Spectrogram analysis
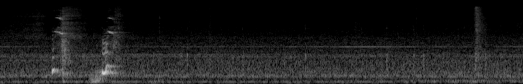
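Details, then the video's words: Dance, a female Brittany Spaniel who otherwise never barks, barking in her sleep: two soft, muffled woofs close together near the start, then near silence with one faint click toward the end. "Sleep barking dog (Brittany Spaniel)"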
